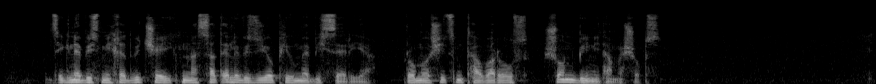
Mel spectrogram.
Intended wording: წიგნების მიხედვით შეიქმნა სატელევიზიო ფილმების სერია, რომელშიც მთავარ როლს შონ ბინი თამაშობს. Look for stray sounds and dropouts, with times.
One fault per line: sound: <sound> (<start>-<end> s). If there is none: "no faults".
no faults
